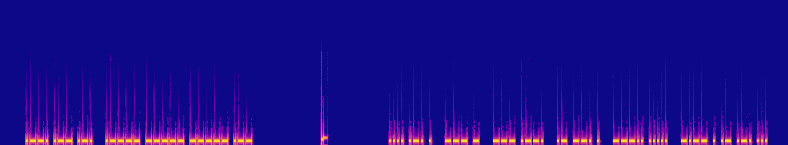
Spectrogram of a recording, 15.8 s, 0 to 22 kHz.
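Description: Rapid Morse code at around 30 words per minute sending common QSO phrases, a single steady mid-pitched tone keyed in quick dots and dashes, broken by a pause of a couple of seconds with one brief click.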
